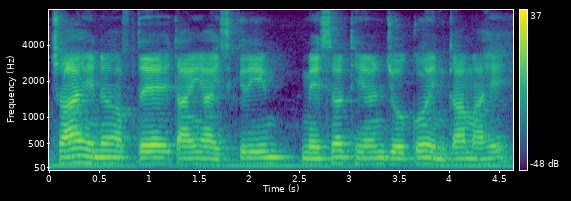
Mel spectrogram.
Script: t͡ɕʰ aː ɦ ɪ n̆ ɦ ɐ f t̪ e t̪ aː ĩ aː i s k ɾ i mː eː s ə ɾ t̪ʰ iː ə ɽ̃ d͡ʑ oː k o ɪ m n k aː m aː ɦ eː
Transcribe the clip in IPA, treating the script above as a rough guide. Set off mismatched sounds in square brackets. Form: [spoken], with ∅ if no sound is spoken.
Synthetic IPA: t͡ɕʰ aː ɦ ɪ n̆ ɦ ɐ f t̪ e t̪ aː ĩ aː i s k ɾ [iː] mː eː s ə ɾ t̪ʰ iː ə ɽ̃ d͡ʑ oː k o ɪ [∅] n k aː m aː ɦ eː

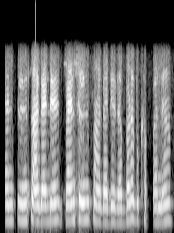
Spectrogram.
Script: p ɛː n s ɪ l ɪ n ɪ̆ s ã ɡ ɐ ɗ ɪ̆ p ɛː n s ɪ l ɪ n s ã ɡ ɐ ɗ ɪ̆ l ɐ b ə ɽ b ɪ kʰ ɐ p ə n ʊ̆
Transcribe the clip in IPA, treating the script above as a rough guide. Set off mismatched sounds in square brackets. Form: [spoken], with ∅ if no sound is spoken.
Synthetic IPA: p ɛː n s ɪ l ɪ n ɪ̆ s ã ɡ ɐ ɗ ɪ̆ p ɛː n s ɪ l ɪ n s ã ɡ ɐ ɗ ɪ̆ [ɾ] ɐ b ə ɽ b ɪ kʰ ɐ p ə n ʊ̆

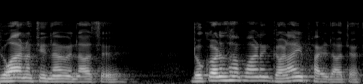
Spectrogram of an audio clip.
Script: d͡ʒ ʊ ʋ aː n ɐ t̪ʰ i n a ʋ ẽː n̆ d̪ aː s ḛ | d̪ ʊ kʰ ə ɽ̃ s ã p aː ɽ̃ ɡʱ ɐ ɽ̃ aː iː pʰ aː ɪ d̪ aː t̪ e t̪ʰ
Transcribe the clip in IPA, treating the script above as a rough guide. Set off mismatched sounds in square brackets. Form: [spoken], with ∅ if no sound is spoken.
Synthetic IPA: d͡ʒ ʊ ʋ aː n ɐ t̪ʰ i n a ʋ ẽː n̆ d̪ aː s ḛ | d̪ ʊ [k] ə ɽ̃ s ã p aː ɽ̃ ɡʱ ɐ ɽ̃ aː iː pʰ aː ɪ d̪ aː t̪ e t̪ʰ

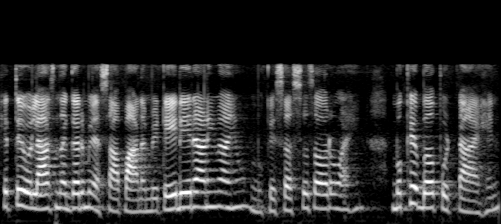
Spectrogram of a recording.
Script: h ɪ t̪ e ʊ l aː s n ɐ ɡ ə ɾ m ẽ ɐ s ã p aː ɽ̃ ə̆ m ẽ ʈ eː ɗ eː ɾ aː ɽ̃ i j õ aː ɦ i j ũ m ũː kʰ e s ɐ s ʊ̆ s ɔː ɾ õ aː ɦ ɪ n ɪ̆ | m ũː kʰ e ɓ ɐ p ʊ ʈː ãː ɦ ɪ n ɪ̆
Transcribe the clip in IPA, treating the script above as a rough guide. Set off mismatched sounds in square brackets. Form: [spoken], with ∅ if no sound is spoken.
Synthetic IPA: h ɪ t̪ e ʊ l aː s n ɐ ɡ ə ɾ m ẽ ɐ s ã p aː ɽ̃ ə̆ m ẽ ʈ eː ɗ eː ɾ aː ɽ̃ i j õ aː ɦ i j ũ m ũː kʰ e s ɐ s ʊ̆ s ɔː ɾ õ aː ɦ ɪ n ɪ̆ | m ũː kʰ e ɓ ɐ p ʊ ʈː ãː ɦ ɪ n ɪ̆

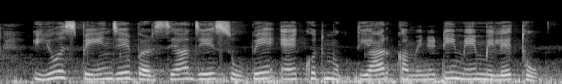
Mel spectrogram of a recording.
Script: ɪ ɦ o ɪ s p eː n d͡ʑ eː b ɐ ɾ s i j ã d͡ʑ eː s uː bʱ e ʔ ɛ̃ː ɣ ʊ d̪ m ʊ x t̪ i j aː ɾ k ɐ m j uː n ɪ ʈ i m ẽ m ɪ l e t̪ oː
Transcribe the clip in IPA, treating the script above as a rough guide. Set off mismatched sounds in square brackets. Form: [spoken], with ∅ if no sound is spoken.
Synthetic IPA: ɪ ɦ o ɪ s p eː n d͡ʑ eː b ɐ ɾ s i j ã d͡ʑ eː s uː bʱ e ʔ ɛ̃ː [x] ʊ d̪ m ʊ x t̪ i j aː ɾ k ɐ m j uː n ɪ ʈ i m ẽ m ɪ l e [t̪ʰ] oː

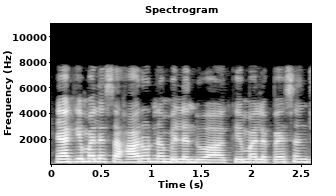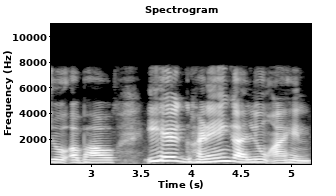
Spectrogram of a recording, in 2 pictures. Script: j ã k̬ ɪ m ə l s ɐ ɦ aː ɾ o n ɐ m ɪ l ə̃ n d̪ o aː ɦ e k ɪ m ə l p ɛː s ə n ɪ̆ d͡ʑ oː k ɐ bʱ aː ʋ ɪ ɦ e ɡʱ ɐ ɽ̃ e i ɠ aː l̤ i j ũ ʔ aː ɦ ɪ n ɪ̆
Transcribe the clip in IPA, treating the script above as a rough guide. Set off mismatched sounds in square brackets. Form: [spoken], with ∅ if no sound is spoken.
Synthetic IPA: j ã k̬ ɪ m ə l s ɐ ɦ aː ɾ o n ɐ m ɪ l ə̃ n d̪ o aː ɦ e k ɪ m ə l p ɛː s ə n ɪ̆ d͡ʑ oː [ʔ] ɐ bʱ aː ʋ ɪ ɦ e ɡʱ ɐ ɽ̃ e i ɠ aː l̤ i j ũ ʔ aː ɦ ɪ n ɪ̆

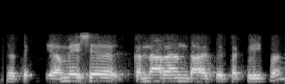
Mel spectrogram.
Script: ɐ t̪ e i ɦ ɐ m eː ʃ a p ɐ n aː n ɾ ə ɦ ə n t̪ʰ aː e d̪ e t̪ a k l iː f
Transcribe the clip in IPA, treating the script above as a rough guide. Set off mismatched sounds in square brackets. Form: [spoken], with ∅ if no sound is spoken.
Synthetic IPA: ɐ t̪ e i ɦ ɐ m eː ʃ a [k] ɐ n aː [∅] ɾ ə ɦ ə n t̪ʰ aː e [t̪] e t̪ [ɐ] k l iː f

